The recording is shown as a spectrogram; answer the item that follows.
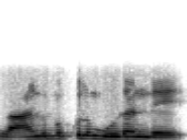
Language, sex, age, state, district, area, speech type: Telugu, male, 45-60, Andhra Pradesh, Eluru, urban, conversation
